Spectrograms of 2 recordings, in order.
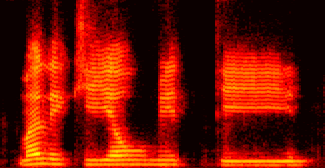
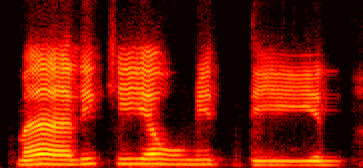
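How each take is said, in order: No difference in how they are said.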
